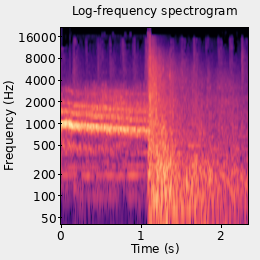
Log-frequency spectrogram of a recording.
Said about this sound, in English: They shelled it with artillery all the time.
